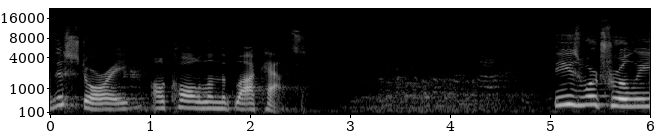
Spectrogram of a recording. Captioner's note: laugh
